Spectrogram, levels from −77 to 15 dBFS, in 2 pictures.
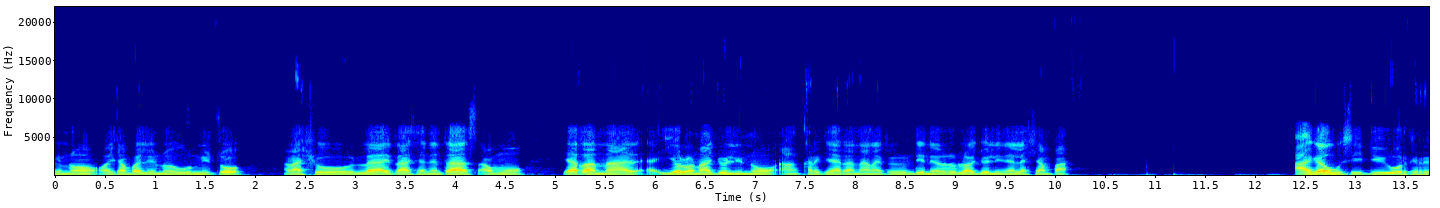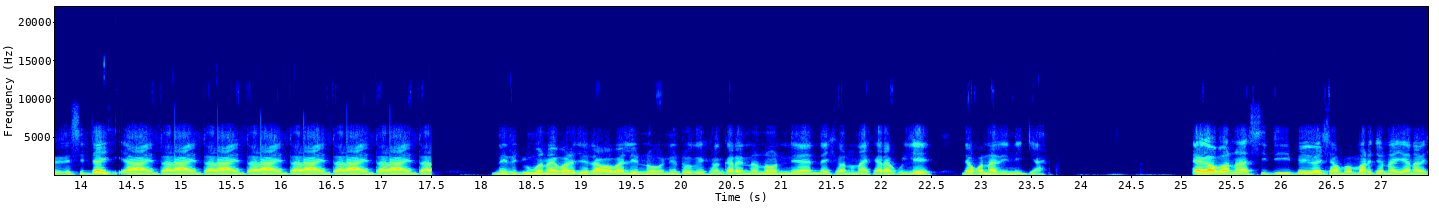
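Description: Bluetooth SBC compression runs through the whole of this speech recording, audible from start to finish as a thinned, flickering top end with a gritty haze on the sound. The sub-band coder appears to be starved of bits, so the upper bands drop in and out while the remaining bands are coarsely quantised, leaving aliasing and grain. The damage is plainly audible, and the treble loss points to a low bitrate, around 80 kbps. A broken-record loop takes over from 14.93 to 17.50 s. A 0.43 s fragment plays back exactly, end to end, six times in a row, and whatever should have been heard in those two and a half seconds never arrives. The likely cause is a stalled player or stream that kept resending the last chunk it held.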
